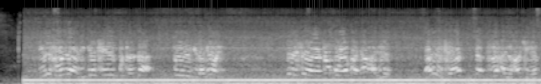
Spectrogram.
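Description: A Chinese warship's radio broadcast heard over a ship's marine radio speaker: a voice speaking Chinese in several short phrases, thin and band-limited, over a steady electrical hum and a constant low rumble.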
